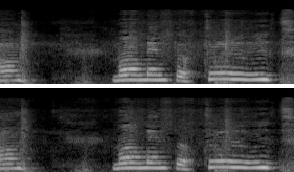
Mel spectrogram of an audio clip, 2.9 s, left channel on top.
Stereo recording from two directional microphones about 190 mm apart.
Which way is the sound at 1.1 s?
35° right (ahead or behind).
